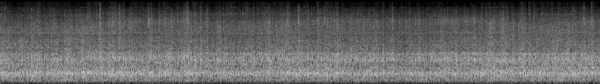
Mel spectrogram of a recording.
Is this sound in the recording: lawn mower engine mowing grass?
yes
